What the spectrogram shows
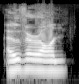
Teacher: The thing is that in this case, the over is followed by another word beginning with a vowel sound, specifically on. Okay, so in this case, in this accent, they would pronounce the r sound. They say over on.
